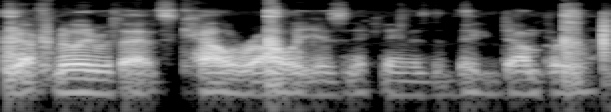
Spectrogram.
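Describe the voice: A man's fast, husky voice with a rough edge, vocal fry, a fairly bright tone, and little pitch movement. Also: medium pitch for a man.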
